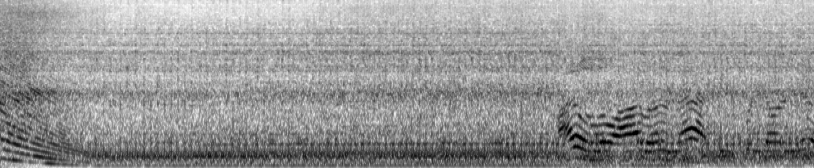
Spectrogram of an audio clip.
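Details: Customer's Stihl chainsaw after reassembly, Bosch spark plug, started from full choke; settles from high rev into smooth steady idle, then blips throttle cleanly; healthy, little carb adjustment needed.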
